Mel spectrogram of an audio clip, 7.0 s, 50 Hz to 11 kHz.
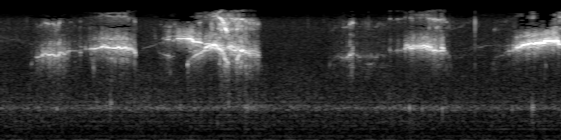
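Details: Bald eagle eaglets at the Decorah nest, 13 May 2015, 6:35 PM CDT, growing noisier as the mother lands with food. One eaglet spreads its wings. High, thin squealing chitters come in four bursts over a steady low hum.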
